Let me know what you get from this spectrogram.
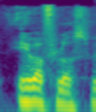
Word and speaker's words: Eberflus: Eberflus? Wie wird das ausgesprochen? – Ja. Eberflus. Wir sind ein deutscher Podcast, wir können Eberflus sagen.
